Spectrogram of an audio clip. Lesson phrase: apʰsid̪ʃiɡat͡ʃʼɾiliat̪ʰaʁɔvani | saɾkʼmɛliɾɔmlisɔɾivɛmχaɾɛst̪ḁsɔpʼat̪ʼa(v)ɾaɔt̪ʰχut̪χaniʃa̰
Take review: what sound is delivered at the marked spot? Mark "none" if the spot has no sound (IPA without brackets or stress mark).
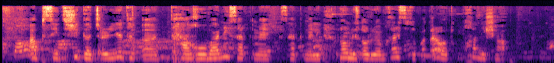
none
